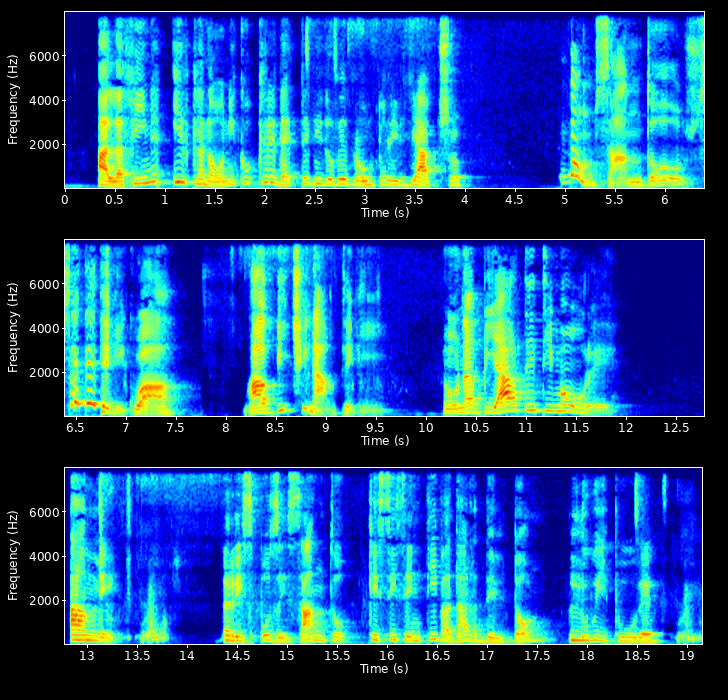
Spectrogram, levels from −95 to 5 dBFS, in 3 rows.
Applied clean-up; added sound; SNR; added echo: neural mask model Resemble Enhance denoiser.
